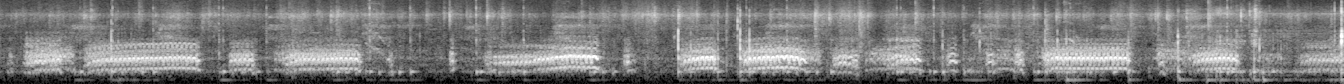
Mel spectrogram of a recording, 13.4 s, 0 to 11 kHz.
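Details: A 17-day-old female Yorkshire Terrier puppy, steel blue and tan, recorded 7 December in Kochi, gives a run of thin, squeaky whines in short repeated bursts.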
